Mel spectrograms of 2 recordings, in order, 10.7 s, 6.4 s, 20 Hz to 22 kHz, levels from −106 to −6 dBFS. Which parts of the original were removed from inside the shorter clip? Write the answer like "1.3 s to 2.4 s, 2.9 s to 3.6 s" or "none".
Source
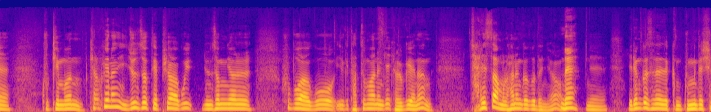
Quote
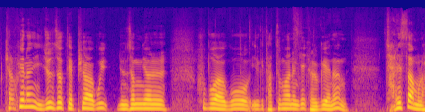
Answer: none

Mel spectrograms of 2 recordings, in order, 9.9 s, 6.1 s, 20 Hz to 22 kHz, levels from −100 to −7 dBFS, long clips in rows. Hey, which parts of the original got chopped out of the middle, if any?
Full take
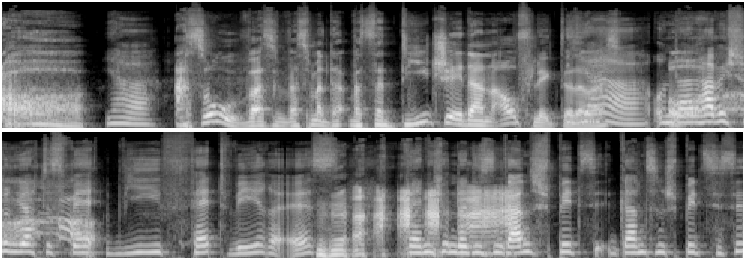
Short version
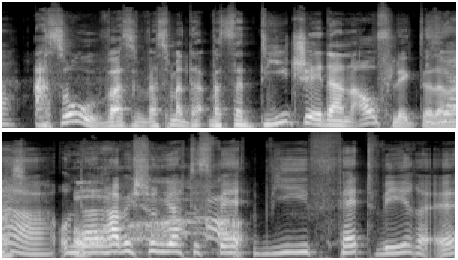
none

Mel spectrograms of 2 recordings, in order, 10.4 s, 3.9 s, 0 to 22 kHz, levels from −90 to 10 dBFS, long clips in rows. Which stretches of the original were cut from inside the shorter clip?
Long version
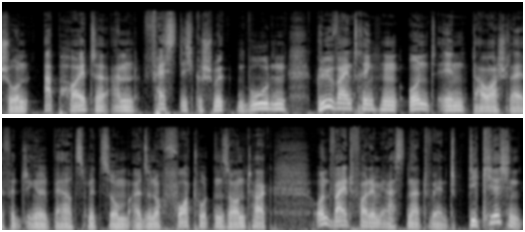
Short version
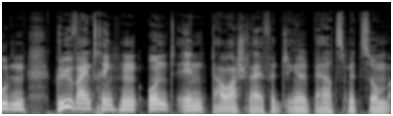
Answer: none

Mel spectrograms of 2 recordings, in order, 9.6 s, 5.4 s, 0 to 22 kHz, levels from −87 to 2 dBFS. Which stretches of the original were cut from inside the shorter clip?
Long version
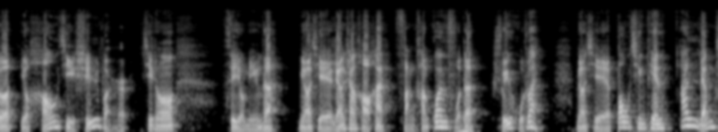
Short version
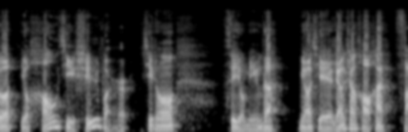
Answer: none

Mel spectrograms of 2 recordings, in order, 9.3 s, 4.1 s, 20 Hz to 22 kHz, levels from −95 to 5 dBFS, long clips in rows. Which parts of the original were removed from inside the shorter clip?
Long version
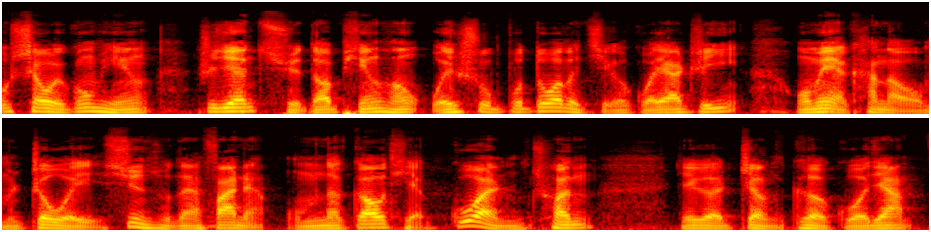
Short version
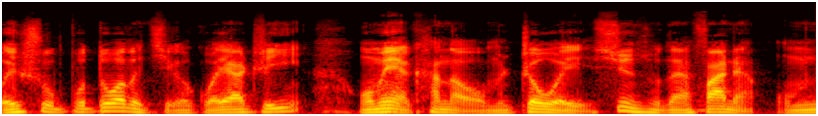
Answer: none

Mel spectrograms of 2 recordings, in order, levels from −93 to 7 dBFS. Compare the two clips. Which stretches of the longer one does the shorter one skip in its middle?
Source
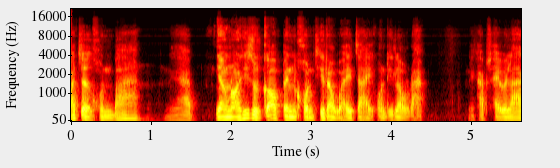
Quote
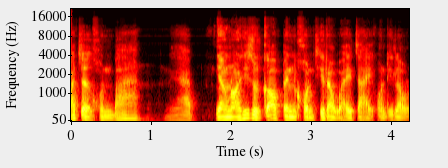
none

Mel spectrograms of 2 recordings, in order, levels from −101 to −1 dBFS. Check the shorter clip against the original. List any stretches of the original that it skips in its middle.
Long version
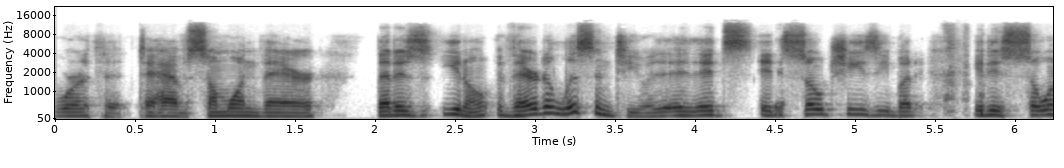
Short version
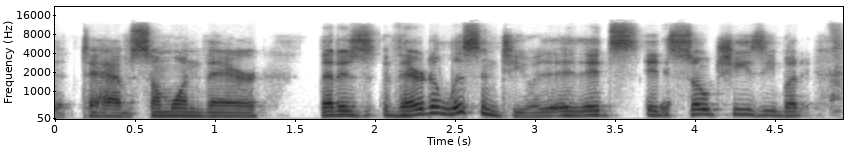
2.4 s to 2.7 s

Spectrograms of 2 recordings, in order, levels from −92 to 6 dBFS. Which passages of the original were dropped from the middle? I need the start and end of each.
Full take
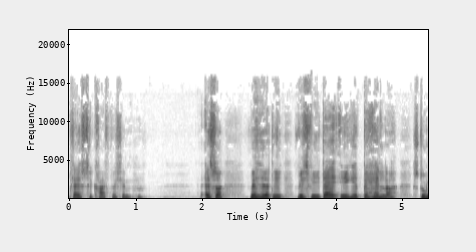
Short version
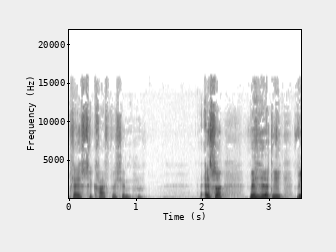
none

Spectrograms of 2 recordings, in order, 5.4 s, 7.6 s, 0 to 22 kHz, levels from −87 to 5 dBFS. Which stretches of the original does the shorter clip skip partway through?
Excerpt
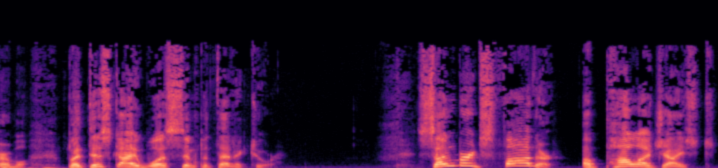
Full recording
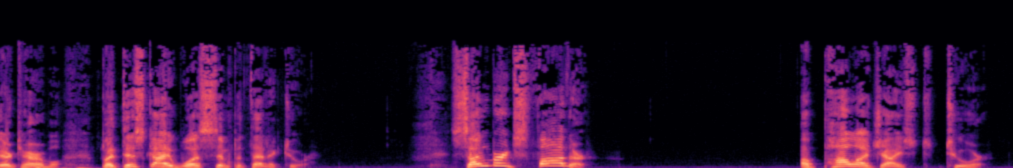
4.5 s to 5.9 s

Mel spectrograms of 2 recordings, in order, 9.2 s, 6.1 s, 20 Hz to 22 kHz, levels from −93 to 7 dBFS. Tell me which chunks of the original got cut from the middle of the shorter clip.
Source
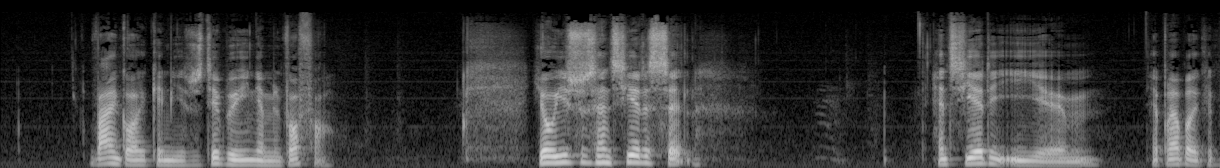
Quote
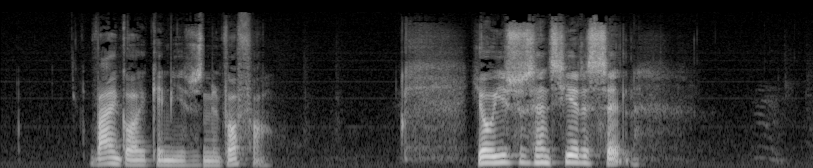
1.5 s to 2.0 s

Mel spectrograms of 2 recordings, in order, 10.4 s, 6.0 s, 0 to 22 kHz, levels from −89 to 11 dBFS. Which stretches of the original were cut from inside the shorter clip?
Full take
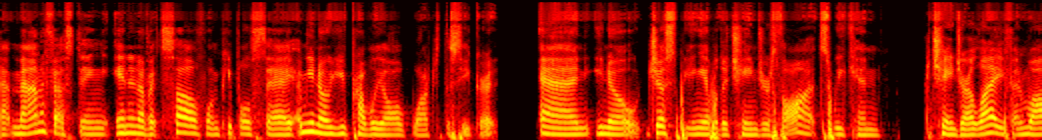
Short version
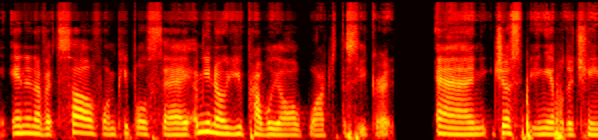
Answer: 5.9 s to 6.4 s

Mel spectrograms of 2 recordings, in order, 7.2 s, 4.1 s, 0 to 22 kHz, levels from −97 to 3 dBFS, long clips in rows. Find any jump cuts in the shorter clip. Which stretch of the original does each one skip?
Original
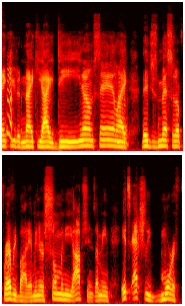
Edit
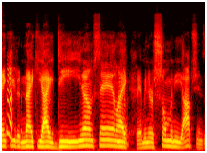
2.7 s to 4.1 s

